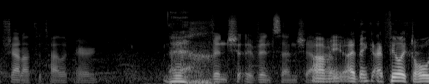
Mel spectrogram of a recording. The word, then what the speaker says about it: Vincennes: Went up to Indiana Bowl at Vincennes, which I believe you Chris? went there too. I went to Bean Scenes. That's how they say it out there.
